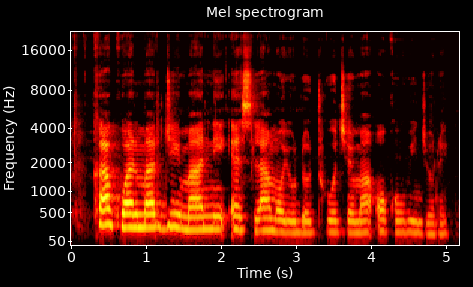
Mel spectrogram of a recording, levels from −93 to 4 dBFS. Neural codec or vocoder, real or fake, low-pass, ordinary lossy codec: vocoder, 44.1 kHz, 128 mel bands every 512 samples, BigVGAN v2; fake; none; none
